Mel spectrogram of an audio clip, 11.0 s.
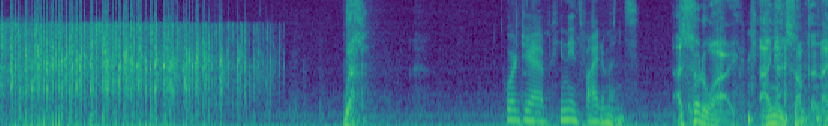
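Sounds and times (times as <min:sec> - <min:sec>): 
audience clapping: 0:00.0 - 0:03.8
speech: 0:06.8 - 0:11.0.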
